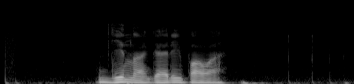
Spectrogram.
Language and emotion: Russian, neutral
